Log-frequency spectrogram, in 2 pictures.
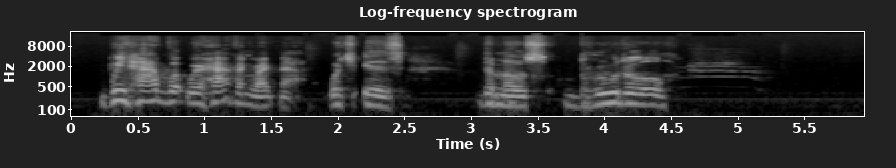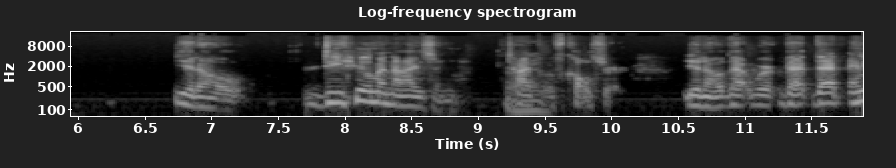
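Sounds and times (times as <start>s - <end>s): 
quiet room hum: 0.0s - 11.8s
speech: 0.3s - 4.6s, 6.7s - 11.8s
cat meowing: 4.5s - 5.3s.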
